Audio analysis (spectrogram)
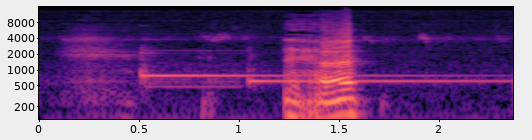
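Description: A doorbell chime rings twice in the Persona 4 Golden video game, two sustained tones sounding out clearly while a voice speaks before and over them.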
